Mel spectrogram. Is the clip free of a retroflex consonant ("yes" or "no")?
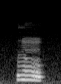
yes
